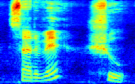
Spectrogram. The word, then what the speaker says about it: সর্বেষু: তাই জন্য আমরা এর উচ্চারণটা করব সারভে সু এবং শেষে মূর্ধন্য স হওয়ার কারণে এর উচ্চারণটা আমরা গভীর থেকে করব। সারবে সু আমরা প্রথম চরণটা পেয়ে গেলাম। অয়নেশুচা সারবেশু।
